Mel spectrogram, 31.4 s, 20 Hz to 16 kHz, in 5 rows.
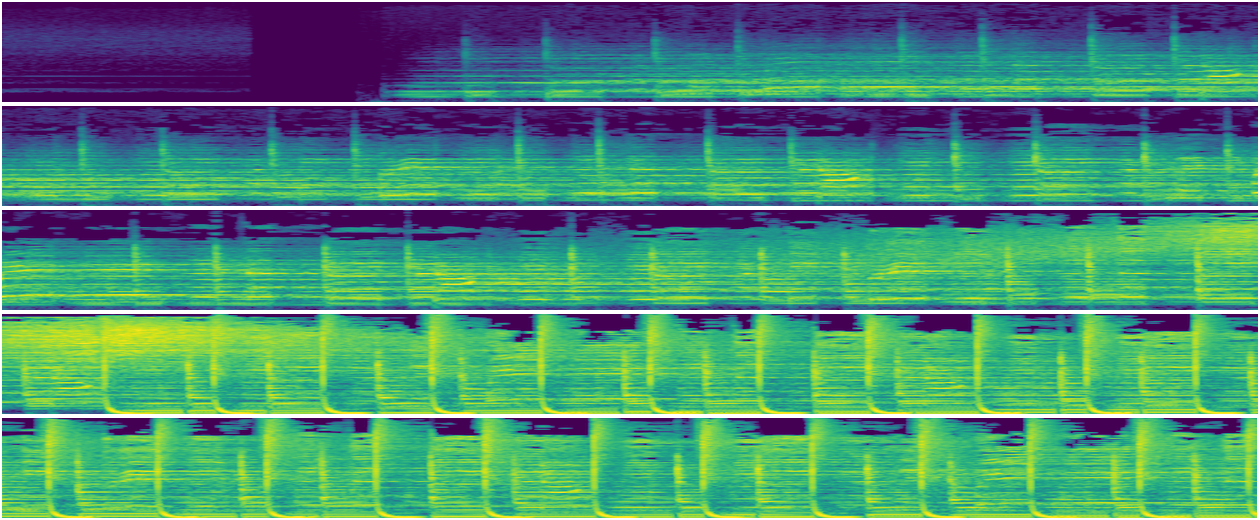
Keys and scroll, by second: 18.6 shift+F2, 19.1 F3, 20.0 alt+c, 20.1 alt+w, 20.4 p, 21.4 F3, 21.9 Escape, 22.4 F2, 26.2 space, 26.6 ctrl+q, 27.7 F10.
